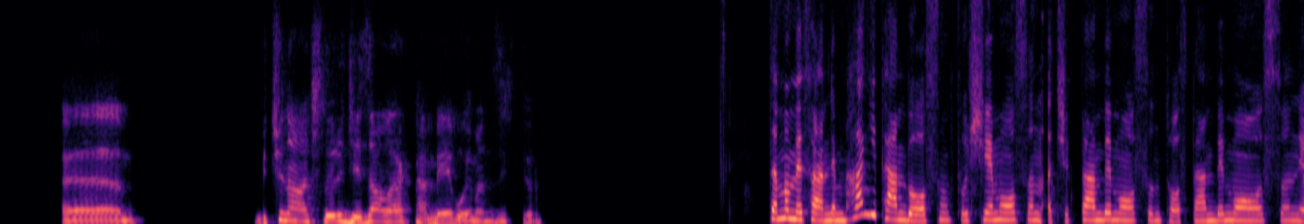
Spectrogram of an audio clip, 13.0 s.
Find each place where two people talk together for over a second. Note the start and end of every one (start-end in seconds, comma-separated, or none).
none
